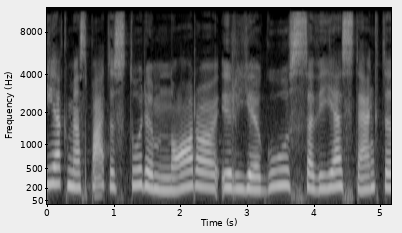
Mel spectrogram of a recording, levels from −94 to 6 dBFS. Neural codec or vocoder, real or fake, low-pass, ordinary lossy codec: none; real; 10.8 kHz; MP3, 64 kbps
